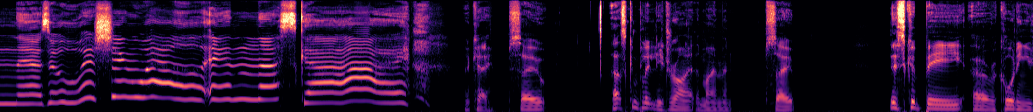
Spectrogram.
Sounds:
speech

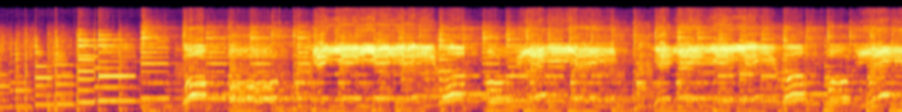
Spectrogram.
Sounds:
music

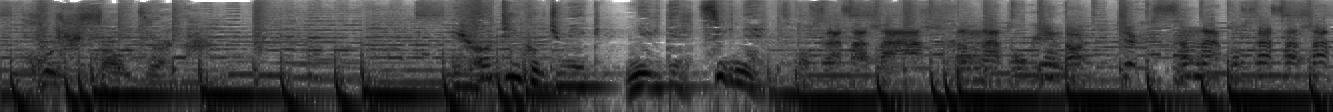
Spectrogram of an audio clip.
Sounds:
music
speech

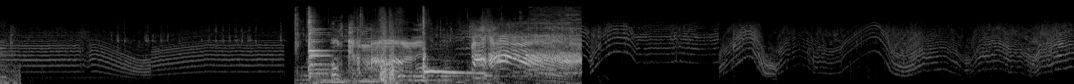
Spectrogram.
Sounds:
speech

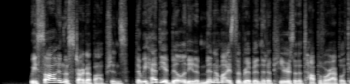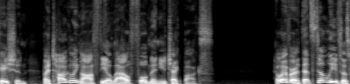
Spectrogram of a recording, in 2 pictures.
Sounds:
xylophone

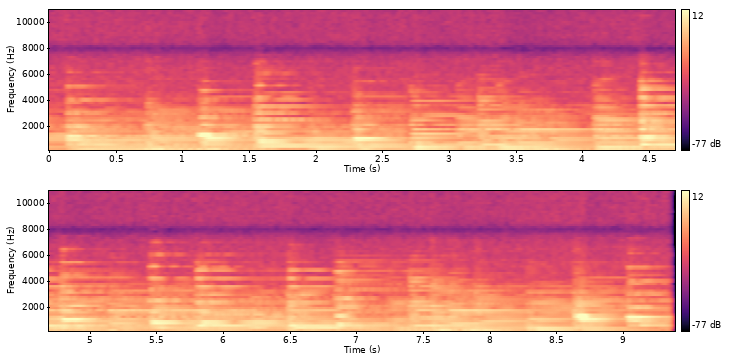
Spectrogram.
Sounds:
musical instrument
piano
classical music
music

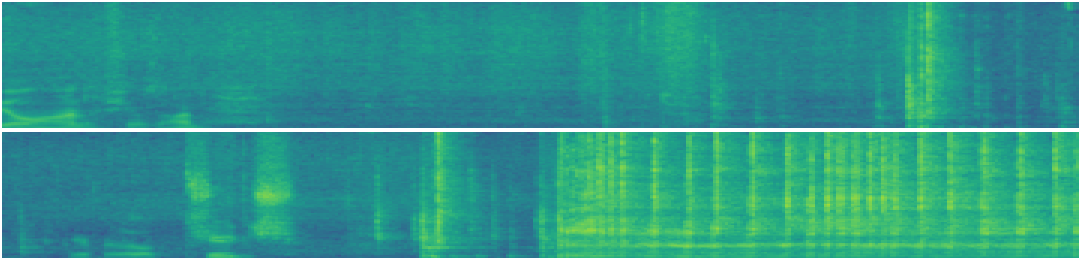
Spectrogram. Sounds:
motorcycle
speech
vehicle

